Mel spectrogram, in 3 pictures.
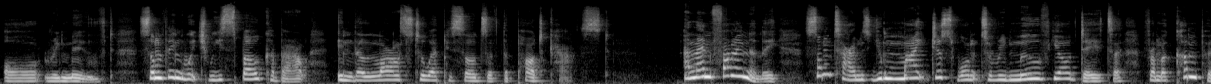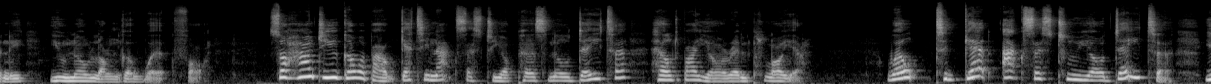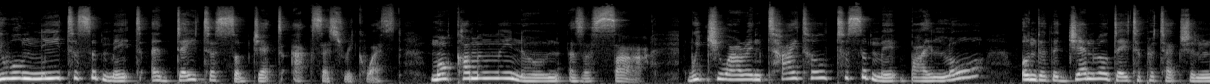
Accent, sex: British, female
